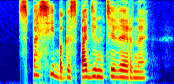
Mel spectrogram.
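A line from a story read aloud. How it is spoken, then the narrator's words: Quiet thanks. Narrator (Russian): тихо поблагодарила его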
